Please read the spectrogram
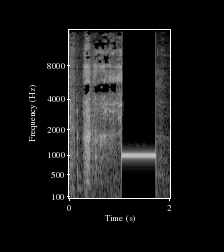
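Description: A single steady high-pitched censor bleep, about two-thirds of a second long, starting about a second in, with all other sound cut out beneath it: an edited-in tone masking a word.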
